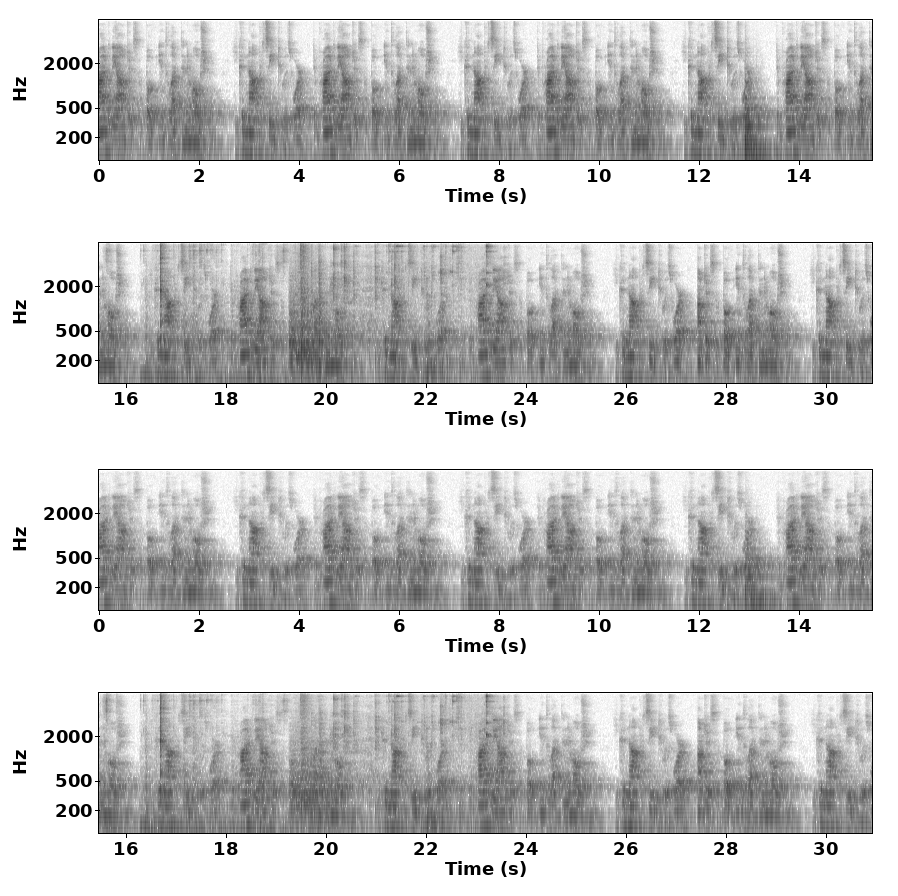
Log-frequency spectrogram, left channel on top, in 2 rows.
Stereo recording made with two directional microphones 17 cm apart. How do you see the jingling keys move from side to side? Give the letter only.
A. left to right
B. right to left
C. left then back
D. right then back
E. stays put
C.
